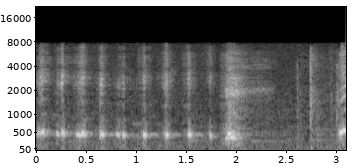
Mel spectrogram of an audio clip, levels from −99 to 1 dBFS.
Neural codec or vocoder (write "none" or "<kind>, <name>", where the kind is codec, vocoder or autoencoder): none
